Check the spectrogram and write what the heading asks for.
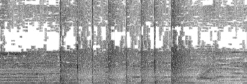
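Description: Boxing gloves striking focus mitts in a quick flurry of about eight punches, over background music.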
